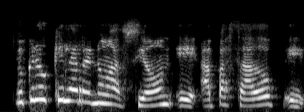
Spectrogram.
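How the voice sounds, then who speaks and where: Her voice sits high in pitch. The woman keeps to a moderate pace. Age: young. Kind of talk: interview. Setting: video call.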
